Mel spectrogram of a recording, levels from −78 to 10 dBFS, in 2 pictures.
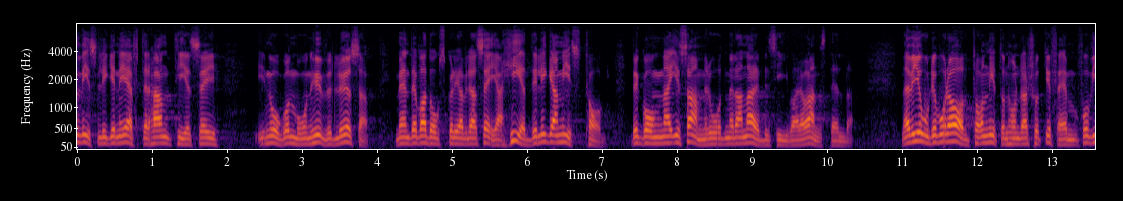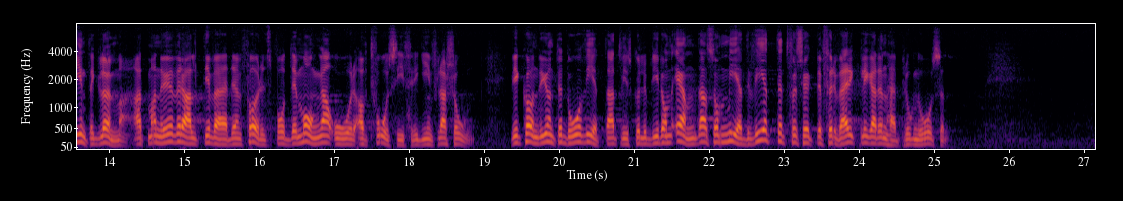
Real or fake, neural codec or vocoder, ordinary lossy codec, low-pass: real; none; none; none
